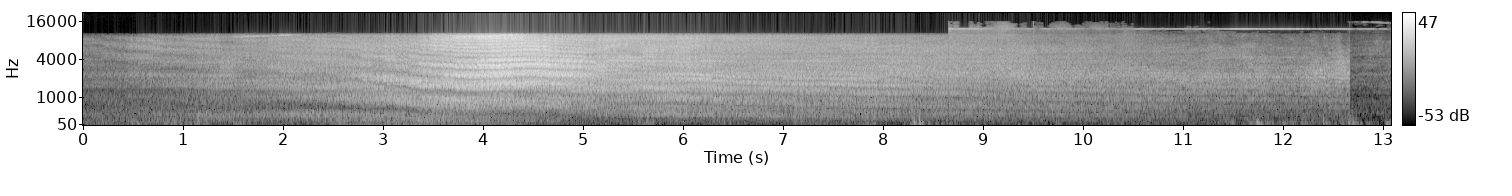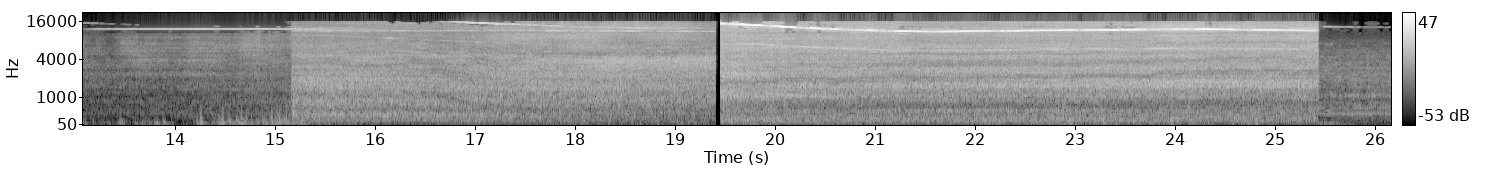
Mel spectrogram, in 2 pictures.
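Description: Small gas-turbine engine of a radio-controlled model jet on low flybys: a whining rush that swells to a peak about four seconds in as the jet passes and then fades. It comes back after breaks in the sound, the later pass carrying a high thin whine.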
